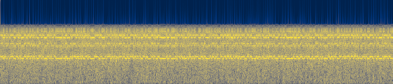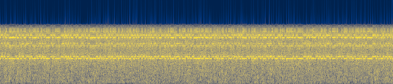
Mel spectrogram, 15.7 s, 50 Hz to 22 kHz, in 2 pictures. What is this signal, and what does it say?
Two-tone teleprinter signal, about 170 Hz shift.
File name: findings / MR CORONAL fr1 -131.gen-35 rtty rx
